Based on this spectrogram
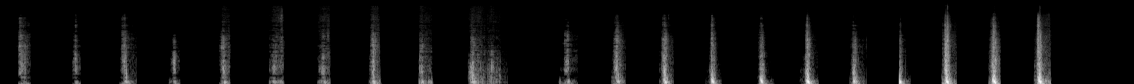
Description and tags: Soil Steps
Walking on grass. In my opinion could be also used for dirt, that why it's called "soil". You should play with volume on this one. Background noise removed as usual. Enjoy!
footsteps, feet, walking, grass, dirt, ground, soil, earth, steps, foot, walk, step, footstep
